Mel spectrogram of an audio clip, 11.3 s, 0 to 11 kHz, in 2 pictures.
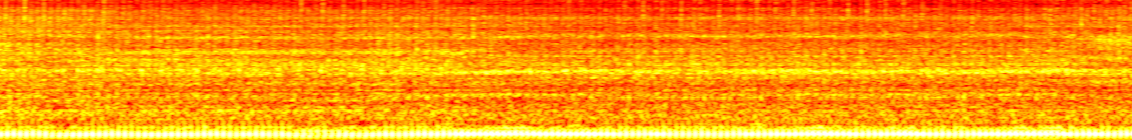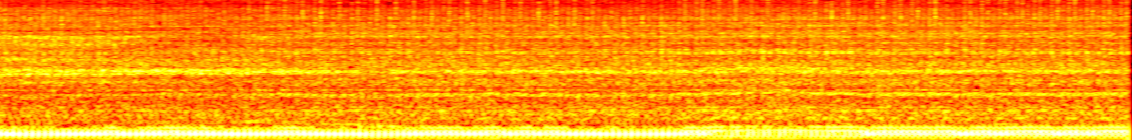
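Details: Triumph Tiger 800 XRT idling with a light, rapid ticking over the engine hum, still present after replacing header crush gaskets (old ones fitted wrong way round); spark plugs fine, cause unknown.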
